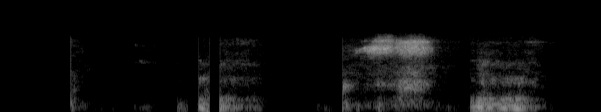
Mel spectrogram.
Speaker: don't know if you can hear my dog snoring. Test, test. Hey. Wake up. Snoring too loud.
